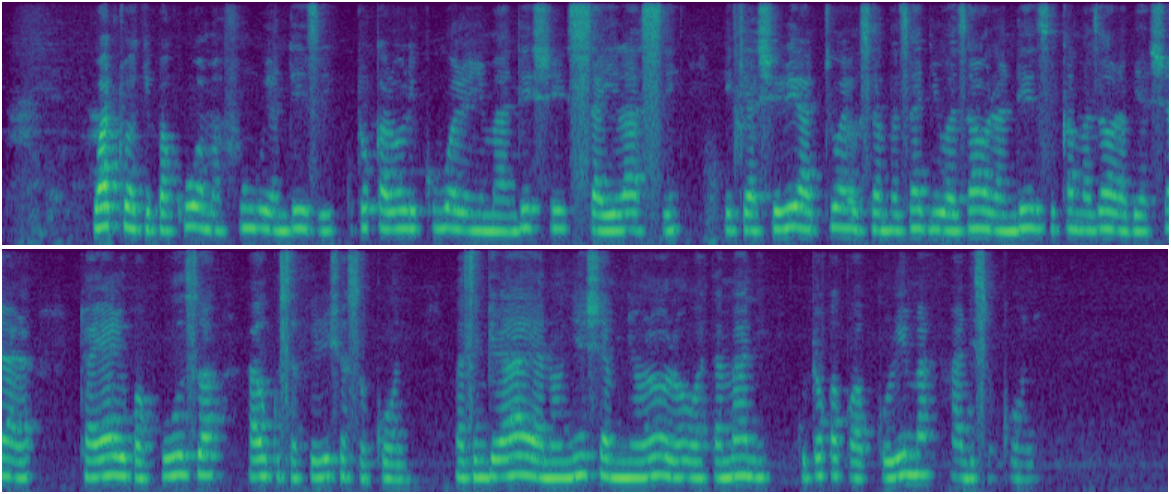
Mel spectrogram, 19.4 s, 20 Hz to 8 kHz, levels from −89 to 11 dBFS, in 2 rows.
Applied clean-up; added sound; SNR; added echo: none; none; none; none.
